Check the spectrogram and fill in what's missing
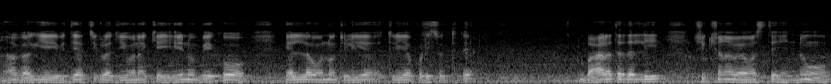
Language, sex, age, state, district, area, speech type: Kannada, male, 18-30, Karnataka, Tumkur, rural, spontaneous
